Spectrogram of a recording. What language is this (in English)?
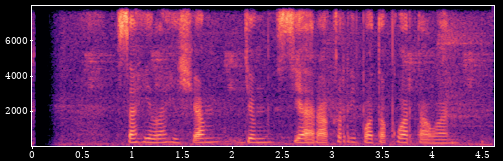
Sundanese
